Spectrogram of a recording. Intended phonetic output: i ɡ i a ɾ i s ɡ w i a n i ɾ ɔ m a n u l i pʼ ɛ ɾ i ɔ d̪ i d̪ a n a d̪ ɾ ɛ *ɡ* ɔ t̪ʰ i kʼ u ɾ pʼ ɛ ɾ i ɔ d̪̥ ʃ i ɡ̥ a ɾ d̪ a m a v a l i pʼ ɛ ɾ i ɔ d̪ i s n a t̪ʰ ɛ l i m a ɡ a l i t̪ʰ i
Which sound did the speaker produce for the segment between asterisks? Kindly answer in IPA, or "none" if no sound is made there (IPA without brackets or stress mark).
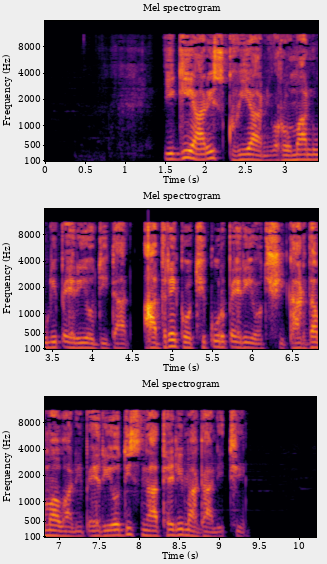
ɡ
